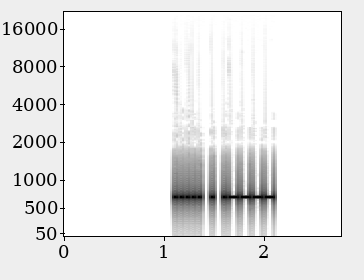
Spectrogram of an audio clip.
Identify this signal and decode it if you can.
Morse code, heard as a keyed tone, about 42 wpm, 700 Hz. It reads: 5E1
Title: Three Challenging Letter-Number Combinations 40wpm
